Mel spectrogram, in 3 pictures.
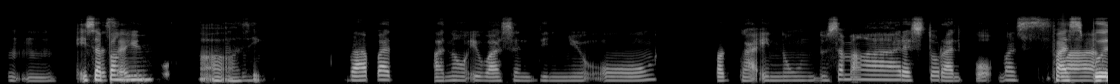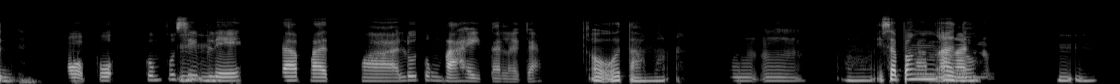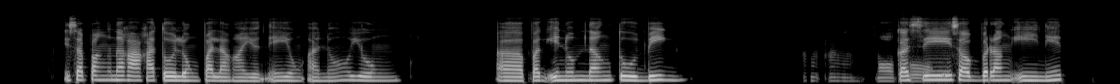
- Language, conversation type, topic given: Filipino, unstructured, Paano mo isinasama ang masusustansiyang pagkain sa iyong pang-araw-araw na pagkain?
- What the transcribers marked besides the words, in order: distorted speech; tapping; mechanical hum; other background noise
